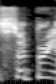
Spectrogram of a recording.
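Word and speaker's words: Sudbery: Sudbury is spelled the same way as surgery, so that helps.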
